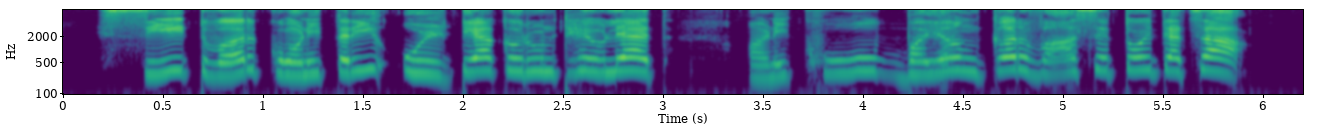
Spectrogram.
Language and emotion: Marathi, disgusted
